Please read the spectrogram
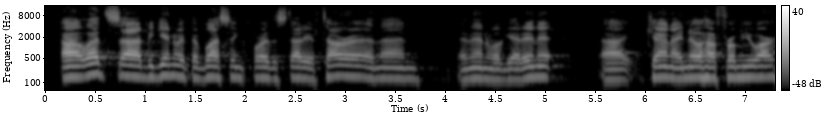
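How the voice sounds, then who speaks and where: A man at a fairly quick pace, fairly high in pitch, with monotone, flat intonation. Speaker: rabbi. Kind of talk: lecture. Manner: quiet, can't raise voice; halting.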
